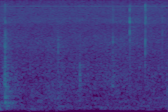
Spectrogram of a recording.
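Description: A few faint, irregular clicks over quiet room tone.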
